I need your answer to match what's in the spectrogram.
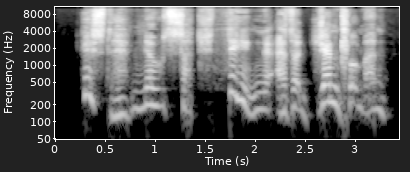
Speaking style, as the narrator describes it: she gasped

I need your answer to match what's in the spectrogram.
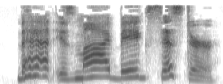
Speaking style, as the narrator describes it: I said loudly

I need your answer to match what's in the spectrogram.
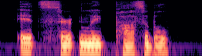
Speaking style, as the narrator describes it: Aurevie spoke in a serious tone

